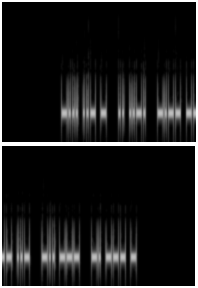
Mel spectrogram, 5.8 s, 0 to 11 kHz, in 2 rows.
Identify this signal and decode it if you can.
Morse code, heard as a keyed tone, about 44 wpm, 700 Hz. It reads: BUT IF YOU DO NOT
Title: Sets of 5 Words Encore 45wpm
